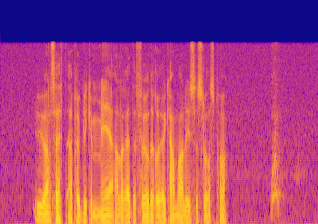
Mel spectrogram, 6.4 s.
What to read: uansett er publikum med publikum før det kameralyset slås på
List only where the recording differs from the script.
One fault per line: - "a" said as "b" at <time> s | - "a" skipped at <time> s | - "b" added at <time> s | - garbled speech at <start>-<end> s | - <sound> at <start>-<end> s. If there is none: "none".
- "publikum" said as "allerede" at 2.3 s
- "røde" added at 3.1 s
- bark at 5.4-5.7 s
